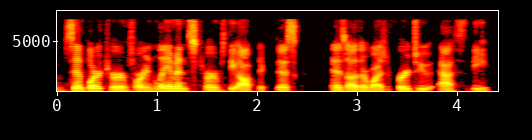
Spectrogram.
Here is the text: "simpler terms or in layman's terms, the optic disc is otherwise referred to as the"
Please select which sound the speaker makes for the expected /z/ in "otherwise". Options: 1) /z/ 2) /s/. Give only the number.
1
